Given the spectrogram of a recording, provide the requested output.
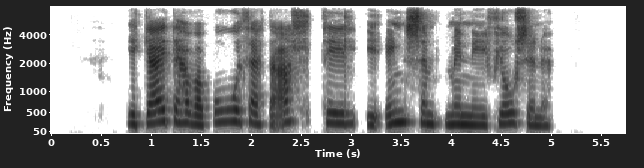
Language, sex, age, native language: Icelandic, female, 30-39, Icelandic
